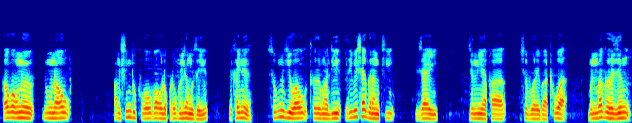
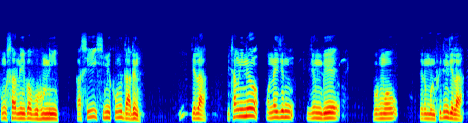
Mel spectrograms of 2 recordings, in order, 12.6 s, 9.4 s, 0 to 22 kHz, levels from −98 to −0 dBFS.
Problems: constant background noise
